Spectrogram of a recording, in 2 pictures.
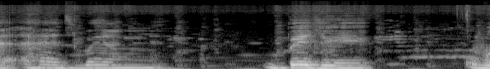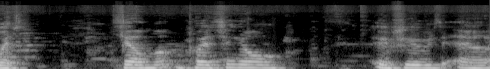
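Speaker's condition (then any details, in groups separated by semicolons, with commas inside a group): Cerebral palsy; speech noticeably affected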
